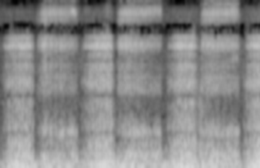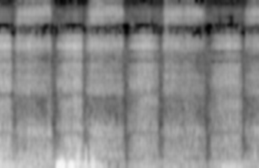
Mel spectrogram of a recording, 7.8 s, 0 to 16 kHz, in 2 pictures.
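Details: A cat breathing, with a steady run of soft, raspy, low breaths about every 0.7 seconds and a louder snort-like puff near the middle.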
